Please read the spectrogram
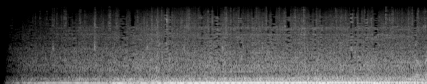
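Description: A deep, low rumble swelling up from silence over about the first two seconds, then holding steady: a cinematic bass drone under an opening logo.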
